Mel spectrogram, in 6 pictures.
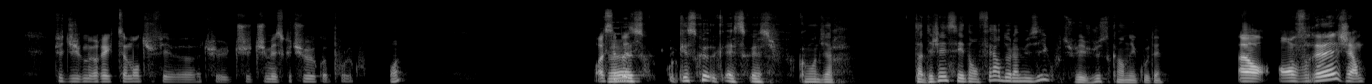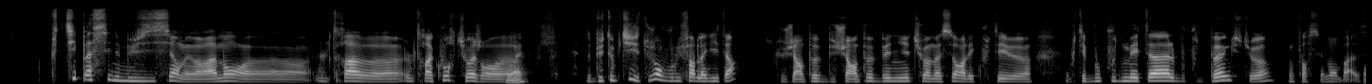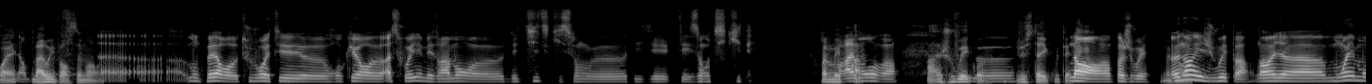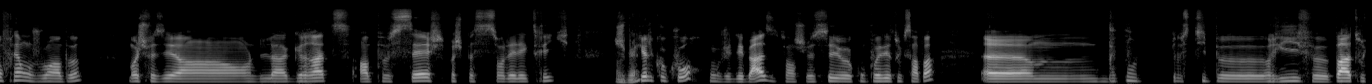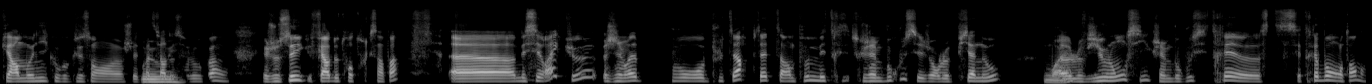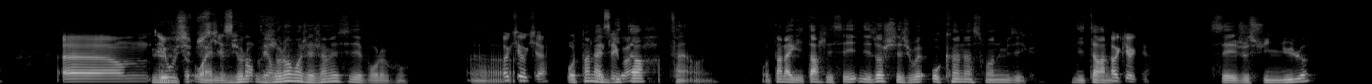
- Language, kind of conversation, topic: French, unstructured, Comment la musique influence-t-elle ton humeur au quotidien ?
- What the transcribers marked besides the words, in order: blowing; stressed: "petit"; drawn out: "Heu"; chuckle; drawn out: "hem"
